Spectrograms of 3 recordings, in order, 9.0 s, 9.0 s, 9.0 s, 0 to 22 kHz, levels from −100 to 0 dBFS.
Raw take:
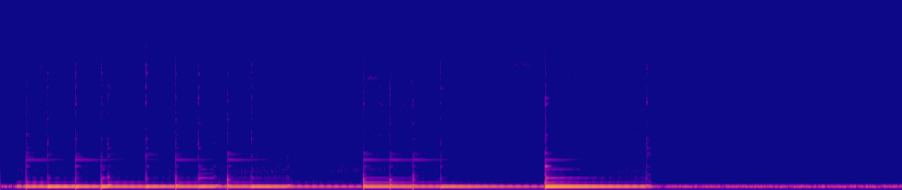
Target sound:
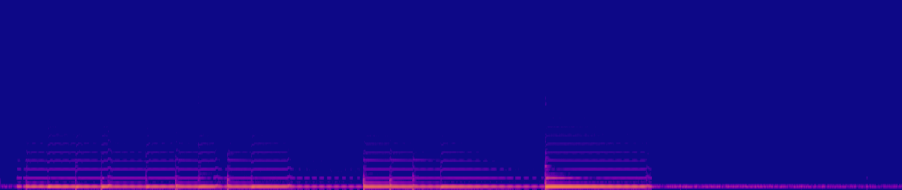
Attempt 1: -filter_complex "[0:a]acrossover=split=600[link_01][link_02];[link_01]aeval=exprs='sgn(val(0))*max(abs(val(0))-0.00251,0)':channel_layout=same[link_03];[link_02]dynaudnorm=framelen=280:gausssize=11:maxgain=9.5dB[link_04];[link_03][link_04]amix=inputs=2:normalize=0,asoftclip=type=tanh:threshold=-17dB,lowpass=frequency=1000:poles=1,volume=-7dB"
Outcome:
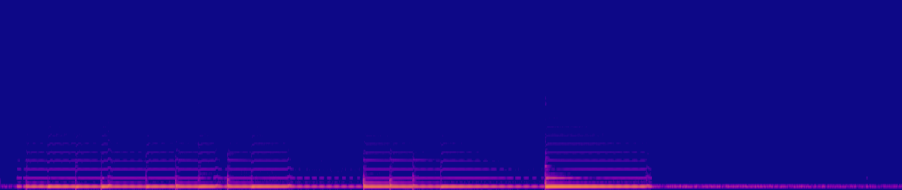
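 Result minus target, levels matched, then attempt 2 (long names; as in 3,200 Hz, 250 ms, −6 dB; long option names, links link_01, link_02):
250 Hz band −7.0 dB
-filter_complex "[0:a]acrossover=split=600[link_01][link_02];[link_01]aeval=exprs='sgn(val(0))*max(abs(val(0))-0.00251,0)':channel_layout=same[link_03];[link_02]dynaudnorm=framelen=280:gausssize=11:maxgain=9.5dB[link_04];[link_03][link_04]amix=inputs=2:normalize=0,asoftclip=type=tanh:threshold=-17dB,lowpass=frequency=1000:poles=1,asubboost=boost=11:cutoff=190,volume=-7dB"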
